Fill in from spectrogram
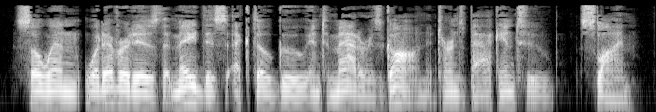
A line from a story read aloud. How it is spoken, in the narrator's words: I said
